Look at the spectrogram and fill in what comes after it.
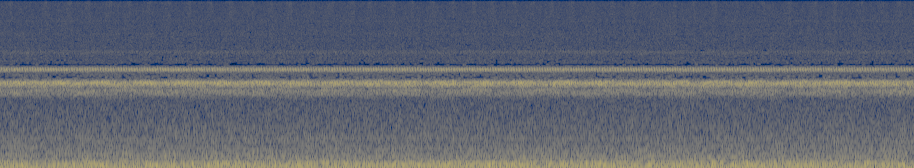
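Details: Relaxing cricket chirping: an even, piercing trill on two close high tones, continuous and steady in volume, accompanied by a gentle low background hum.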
